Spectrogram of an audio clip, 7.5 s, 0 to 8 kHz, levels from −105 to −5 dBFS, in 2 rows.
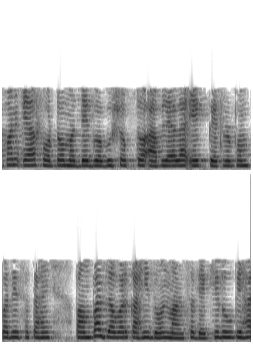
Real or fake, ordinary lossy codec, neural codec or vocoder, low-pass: fake; AAC, 16 kbps; codec, 16 kHz in and 24 kHz out, 1 kbps, XY-Tokenizer; 7.2 kHz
